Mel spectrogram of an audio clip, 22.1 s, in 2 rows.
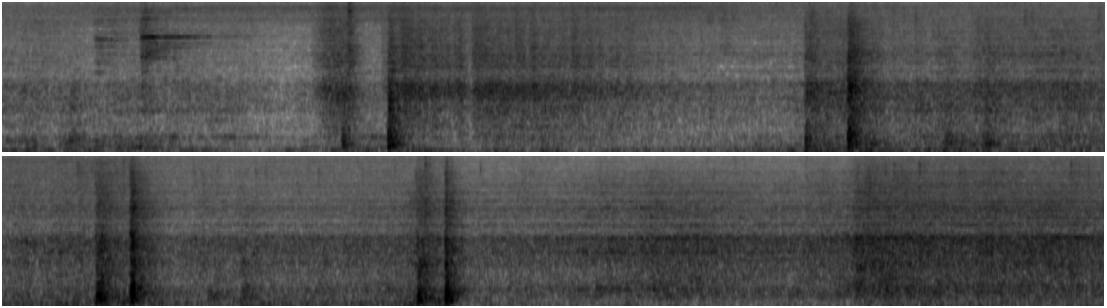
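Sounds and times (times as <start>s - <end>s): train wheels rumbling: 0.0s - 22.0s
wheels clacking over rail joints: 3.1s - 15.9s.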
